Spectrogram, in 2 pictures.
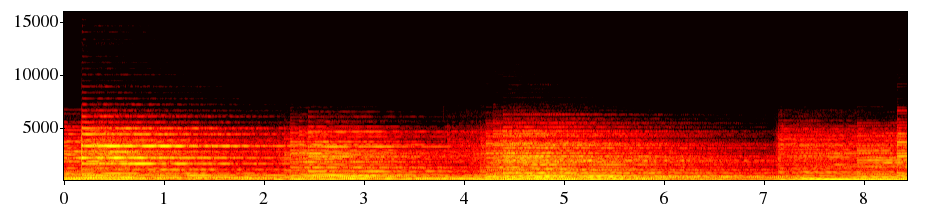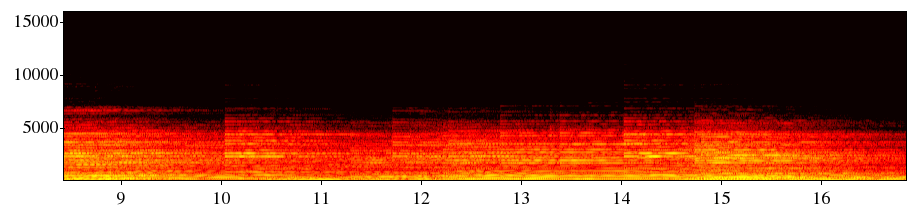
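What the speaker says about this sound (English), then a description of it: "The last of the special modes is a beautiful modulated reverb that's great for rolling chords into." Electric guitar chords rolled through a Fender Reflecting Pool pedal in its modulated reverb mode, each new chord blooming into a shimmering, slightly detuned wash that sustains loudly and continuously, with no voices.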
